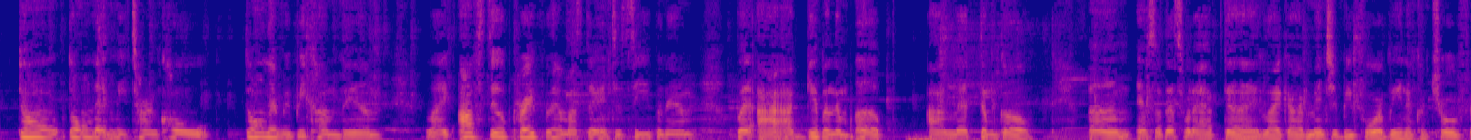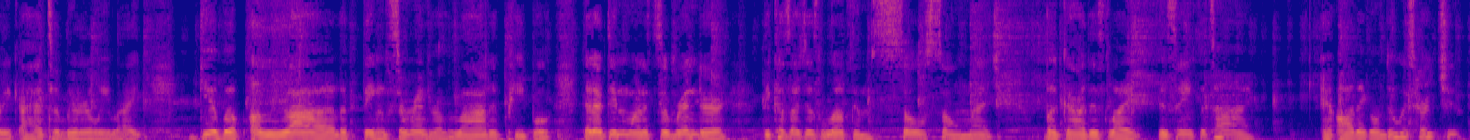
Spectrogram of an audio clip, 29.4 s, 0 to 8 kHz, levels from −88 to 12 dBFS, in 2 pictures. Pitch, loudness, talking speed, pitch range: 175 Hz, -31 LUFS, 195 wpm, 165-190 Hz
